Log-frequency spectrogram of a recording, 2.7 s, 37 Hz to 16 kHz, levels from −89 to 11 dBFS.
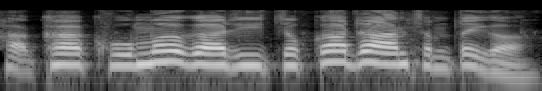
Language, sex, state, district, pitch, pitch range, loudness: Wancho, female, Arunachal Pradesh, Longding, 215 Hz, 210-235 Hz, -15 LUFS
